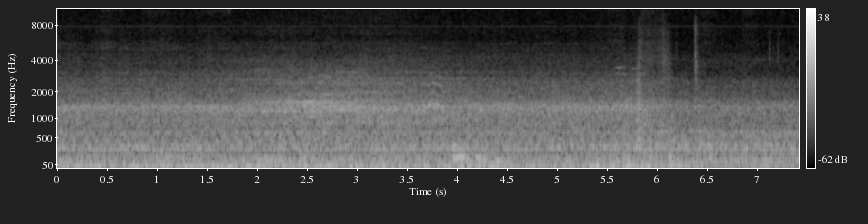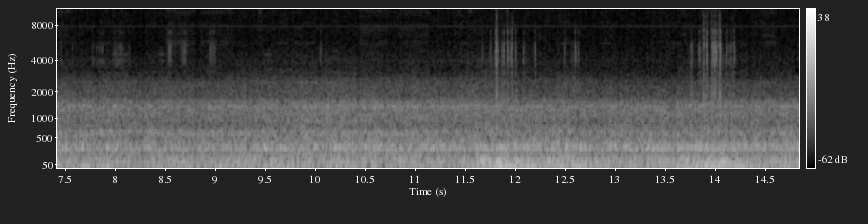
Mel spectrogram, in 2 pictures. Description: Humming noise generated my MRF ZLO performance tyres 195/60-R15 at low speeds.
